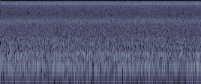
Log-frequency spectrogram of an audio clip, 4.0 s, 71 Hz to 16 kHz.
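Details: A captured honey bee swarm in a pole bucket, 3-25-2015, gives an even, unbroken droning hum that is thick and noisy, with no clear breaks or other sounds.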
